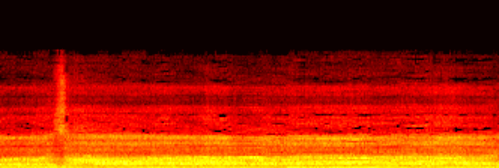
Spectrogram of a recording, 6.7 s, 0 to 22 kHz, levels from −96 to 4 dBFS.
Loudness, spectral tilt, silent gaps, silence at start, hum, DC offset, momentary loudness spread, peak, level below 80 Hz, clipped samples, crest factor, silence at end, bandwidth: -19 LUFS; -5.5 dB/octave; none; 0 s; none; 0.1%; 2 LU; -4 dBFS; -28 dBFS; under 0.1%; 14 dB; 0 s; 14 kHz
